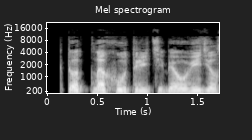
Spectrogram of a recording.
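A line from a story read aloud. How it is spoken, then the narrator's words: Plain. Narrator (Russian): сказал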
